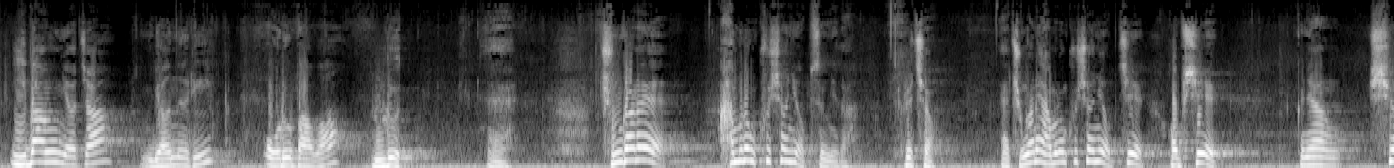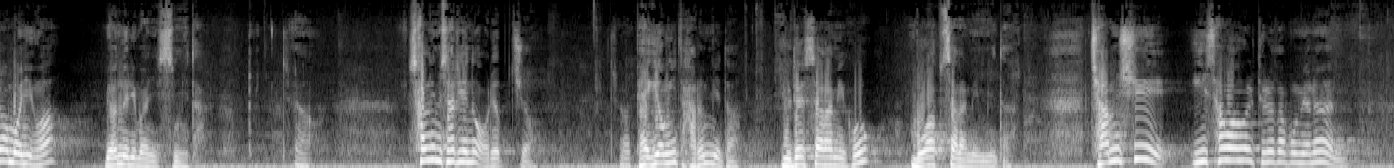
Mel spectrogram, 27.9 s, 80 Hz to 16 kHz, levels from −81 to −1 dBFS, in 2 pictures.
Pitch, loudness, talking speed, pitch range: 145 Hz, -11 LUFS, 210 characters per minute, 120-205 Hz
